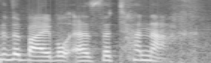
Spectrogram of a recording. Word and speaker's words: Tanakh: Tanakh, which is really the letters T, N, and Ch. And they put little A's in there to make it easy to pronounce, because T is hard to pronounce.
